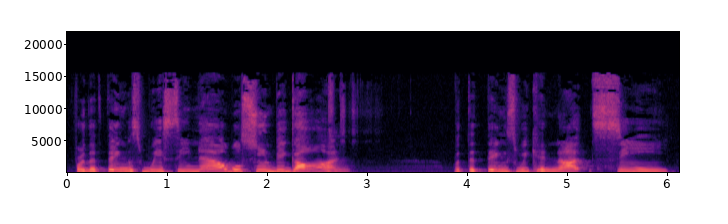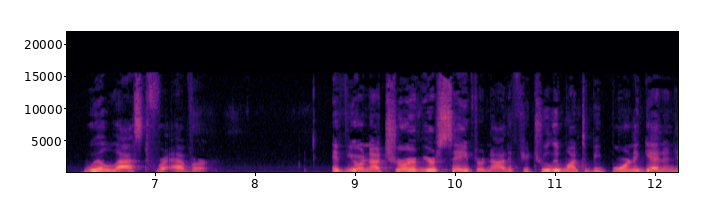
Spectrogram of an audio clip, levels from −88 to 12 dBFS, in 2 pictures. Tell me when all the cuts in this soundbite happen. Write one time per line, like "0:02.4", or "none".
none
